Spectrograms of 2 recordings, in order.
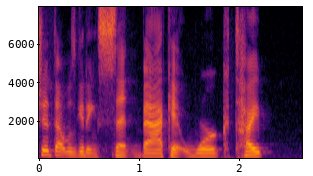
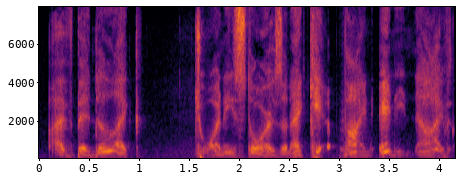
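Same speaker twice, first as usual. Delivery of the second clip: faint, breathy, barely-there zombie whisper; 13 semitones higher, 9 dB quieter than usual. Retelling own vlog while sick, looking for knives: imitating own sick zombie voice. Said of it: "I was giving fucking zombie voice".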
